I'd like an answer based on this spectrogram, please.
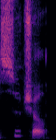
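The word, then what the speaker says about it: Suzhou: The Lion Grove Garden in Sucho, which is pronounced Su-cho.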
